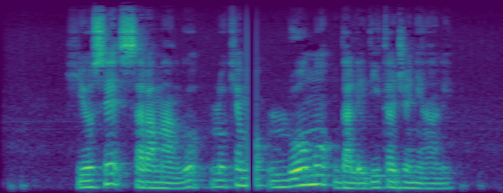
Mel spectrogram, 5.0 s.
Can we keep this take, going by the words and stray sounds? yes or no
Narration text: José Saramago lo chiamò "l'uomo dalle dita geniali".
no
